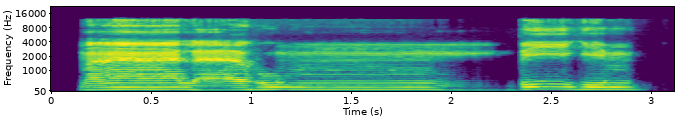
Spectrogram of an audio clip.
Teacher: mim yang sukun ini bertemu dengan huruf ba. Maka ini dibacanya dengung. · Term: ikhfa syafawi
